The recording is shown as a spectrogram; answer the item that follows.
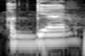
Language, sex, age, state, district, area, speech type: Gujarati, male, 18-30, Gujarat, Ahmedabad, urban, spontaneous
